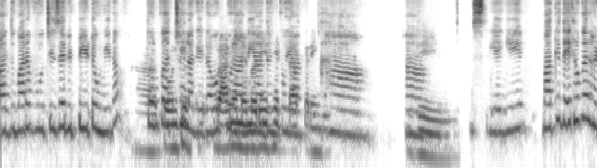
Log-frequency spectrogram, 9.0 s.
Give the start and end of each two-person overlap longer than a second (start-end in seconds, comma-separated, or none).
2.2-5.0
